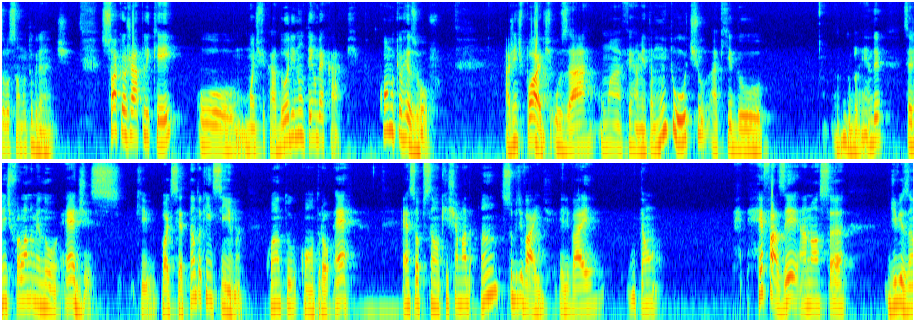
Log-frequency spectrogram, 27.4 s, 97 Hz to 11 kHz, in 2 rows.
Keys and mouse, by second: 0.2 middle click, 0.7 shift+middle click, 4.8 middle click, 5.5 middle click, 6.6 middle click, 7.5 a, 8.4 shift+middle click, 8.5 shift+middle click, 9.1 ctrl+middle click, 14.1 click, 18.6 ctrl+e.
